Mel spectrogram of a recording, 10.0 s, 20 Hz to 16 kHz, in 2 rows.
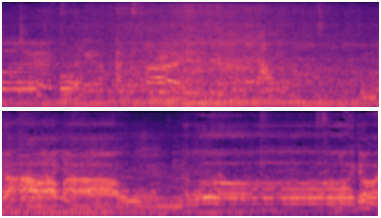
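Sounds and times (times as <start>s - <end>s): woman singing folk song: 0.0s - 3.9s.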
